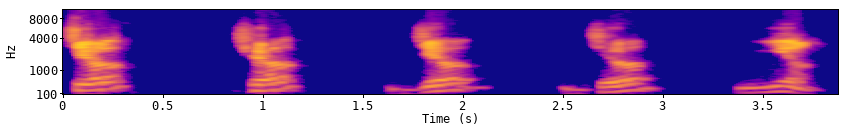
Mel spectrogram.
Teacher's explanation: जीभ का पिछला हिस्सा आपके तालू से लग रहा है, मूर्धन्य कहते हैं इसे।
